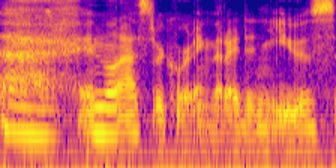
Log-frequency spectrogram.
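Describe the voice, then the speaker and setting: Noticeable background noise sits behind the speaker. A woman talks at a moderate pace. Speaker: vlogger. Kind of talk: casual monologue. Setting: outdoors. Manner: halting.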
